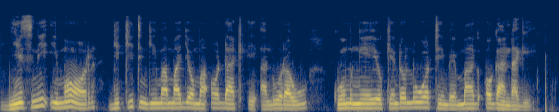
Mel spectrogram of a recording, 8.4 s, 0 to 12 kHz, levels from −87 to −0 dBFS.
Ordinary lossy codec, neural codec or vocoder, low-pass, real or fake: none; none; 7.2 kHz; real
